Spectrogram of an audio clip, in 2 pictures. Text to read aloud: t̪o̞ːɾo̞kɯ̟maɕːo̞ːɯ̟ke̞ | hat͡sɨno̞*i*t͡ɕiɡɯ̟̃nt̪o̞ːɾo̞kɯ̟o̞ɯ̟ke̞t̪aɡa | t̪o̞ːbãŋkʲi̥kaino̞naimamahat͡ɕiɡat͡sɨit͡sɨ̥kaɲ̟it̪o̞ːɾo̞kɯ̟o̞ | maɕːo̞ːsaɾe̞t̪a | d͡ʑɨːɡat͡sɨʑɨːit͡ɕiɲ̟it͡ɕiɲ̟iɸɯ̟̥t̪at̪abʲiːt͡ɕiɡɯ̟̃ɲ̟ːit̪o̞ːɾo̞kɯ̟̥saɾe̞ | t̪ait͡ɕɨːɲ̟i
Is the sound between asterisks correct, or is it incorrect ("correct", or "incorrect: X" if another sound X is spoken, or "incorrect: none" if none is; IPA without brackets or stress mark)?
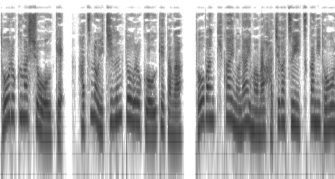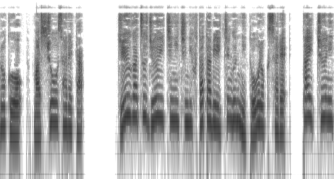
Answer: correct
